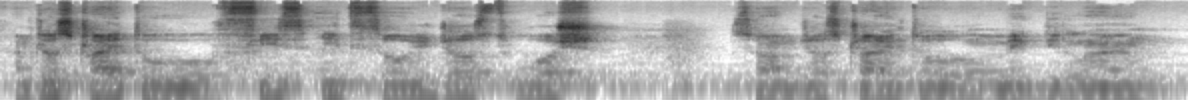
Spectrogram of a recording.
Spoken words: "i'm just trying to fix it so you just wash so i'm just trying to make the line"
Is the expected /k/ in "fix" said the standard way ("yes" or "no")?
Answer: no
